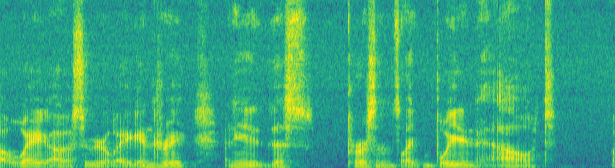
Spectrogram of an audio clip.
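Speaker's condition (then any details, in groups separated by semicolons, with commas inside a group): Spastic quadriplegic cerebral palsy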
